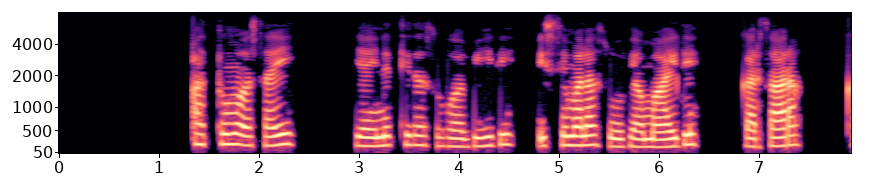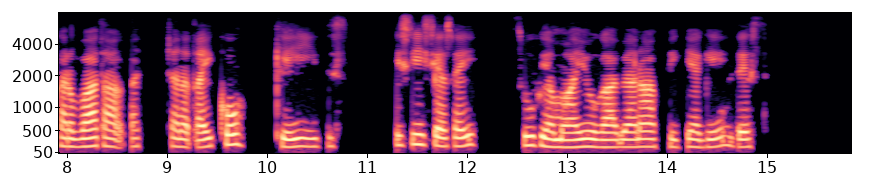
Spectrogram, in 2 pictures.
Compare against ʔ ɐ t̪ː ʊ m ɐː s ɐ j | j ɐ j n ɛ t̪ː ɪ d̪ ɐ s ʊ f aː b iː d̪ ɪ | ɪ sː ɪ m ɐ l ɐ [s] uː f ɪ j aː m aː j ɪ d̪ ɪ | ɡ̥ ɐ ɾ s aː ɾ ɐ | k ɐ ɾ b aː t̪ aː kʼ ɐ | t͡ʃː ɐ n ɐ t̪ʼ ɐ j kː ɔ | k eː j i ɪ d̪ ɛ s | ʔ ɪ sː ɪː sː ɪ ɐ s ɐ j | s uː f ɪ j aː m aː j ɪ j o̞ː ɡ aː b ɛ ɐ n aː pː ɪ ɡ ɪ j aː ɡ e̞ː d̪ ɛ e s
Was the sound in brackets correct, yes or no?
yes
